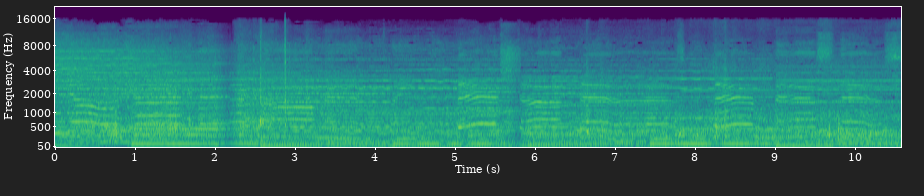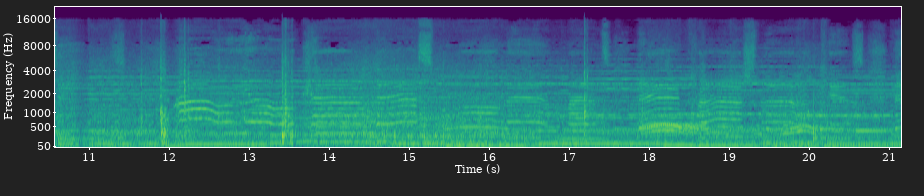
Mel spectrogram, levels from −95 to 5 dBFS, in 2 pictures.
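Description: AAC frame loss with concealment breaks up the sound three times: at 2.01 to 2.29 s, across 5.68 to 6.22 s, where the gaps are scattered and the longest run is around 150 ms, and at 10.80 to 11.00 s. The first two each lose about 171 ms, which fits four 43 ms frames, and the third loses 128 ms. The decoder rebuilds each gap from the last good spectrum with scrambled phase, so these stretches sound smeared, noisy and phasey. On a spectrogram they appear as blurred blocks of frozen, stretched energy without fine detail. The waveform envelope goes flat and grainy.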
